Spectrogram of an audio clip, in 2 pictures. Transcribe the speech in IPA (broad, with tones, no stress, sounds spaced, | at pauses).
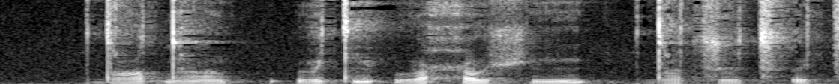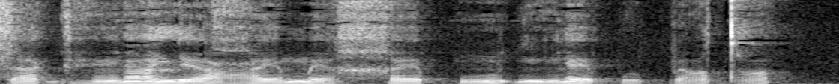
dˤ u˨˥ dˤ ũ˩ | ʔ ɵ˩˧˩ tʲ ə̃˩ ʔ ʊ˩˧˩ ħ ʊ˦˥ ʃ ĩ˩˧ | dˤ i˩ t͡s ʊ˩˧ t͡sʼ ə˩ t͡s a˨˥ ɡʱ ɛ̃˨˥ ɾ ã˦˥ lʲ a˩˧˩ ʕ ɛ˨˥ m ɛ˩ χ ɛ˨˥ p ũ˩˧˩ ɗ ĩ˨˥ ɾ ɛ˩ p ʊ˨˥ p ɛ˩˧˩ dˤ ə˨˥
